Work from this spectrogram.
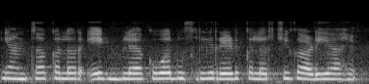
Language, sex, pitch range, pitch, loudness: Marathi, female, 255-270 Hz, 260 Hz, -13 LUFS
